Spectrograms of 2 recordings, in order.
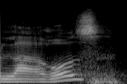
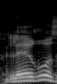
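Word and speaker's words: לארוז: And if you look at the nikud, the dots and lines that determine how Hebrew words are supposed to be pronounced, which is technically really prescriptive, you're supposed to say le'eroz, le'eroz, le'ehov, le'echol. But everybody says la'aroz, la'aroz tamizvada.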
